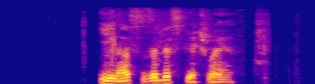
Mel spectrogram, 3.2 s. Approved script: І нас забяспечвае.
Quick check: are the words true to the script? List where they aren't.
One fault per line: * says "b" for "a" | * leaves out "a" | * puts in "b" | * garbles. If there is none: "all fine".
all fine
